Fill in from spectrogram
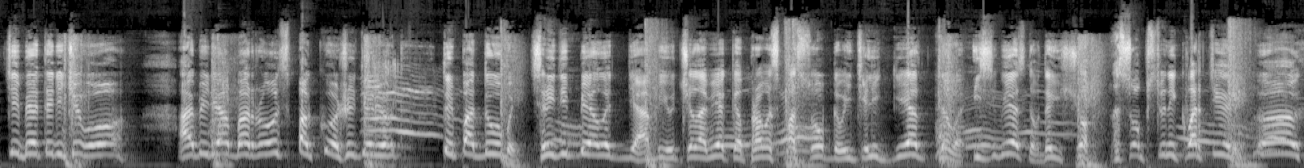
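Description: A man's voice: sits high, moderate pace, music in the background, voice pushed up, lightly acted. A man voicing a timid, fretful older male landlord in a tearful, whining voice.

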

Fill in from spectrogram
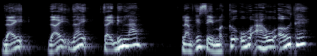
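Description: A man voicing a sharp-tongued village mother who nags her daughter in a shrill, scolding tirade. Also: very animated, brisk, breathy edge.

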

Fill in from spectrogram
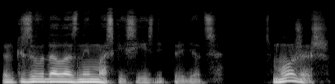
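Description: A stern officer who takes charge, as a man reads him. Slightly raised, clipped and authoritative, with a husky, darkly mellow tone. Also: fairly low pitch, animated, moderate pace, no room sound, clean studio sound, voice pushed up. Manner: stern, curt, commanding. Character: stern middle-aged police chief, calm authority.

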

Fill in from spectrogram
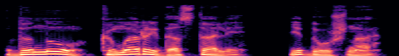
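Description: A man's voice: fairly low pitch, big pitch swings, measured pace, warm tone, breathy edge, no room sound, clean studio sound, full character voice. A man voicing a sulky, grumbling teenage boy in an audiobook.

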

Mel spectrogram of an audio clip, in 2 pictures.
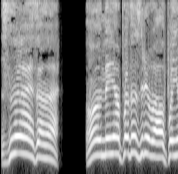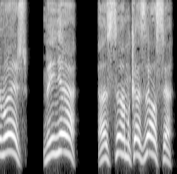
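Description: A man voicing a drunk, bitter policeman who talks slowly and with a slur. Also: high voice, mellow, no echo, clean studio sound. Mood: shouting. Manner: slurred, slow, surly. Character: drunk bitter male cop, gruff and sullen.

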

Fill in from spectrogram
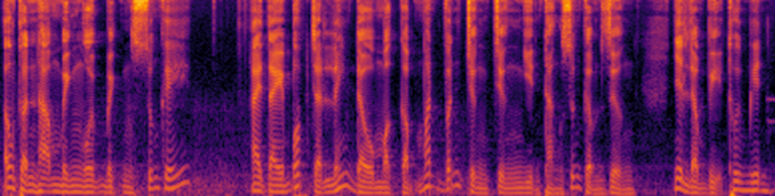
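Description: Low-voiced man narrating a horror tale. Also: sing-song, normal speed, darkish tone, a little hiss or hum.

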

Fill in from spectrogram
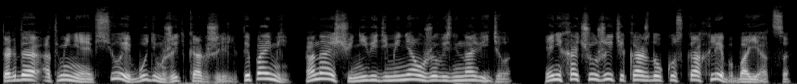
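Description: A man's voice: high-pitched, very animated, a little fast, hardly any pauses, a little mellow, no room sound, pitched above the performer's own voice. A man voicing a dry, ironic young nobleman hero in a storybook reading.

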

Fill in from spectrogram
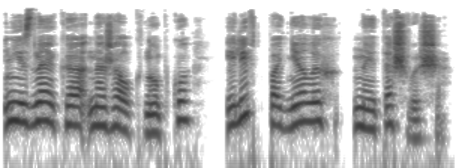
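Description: A woman narrating a children's storybook in an even storytelling manner. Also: mid-range voice, normal speed. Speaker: audiobook narrator.

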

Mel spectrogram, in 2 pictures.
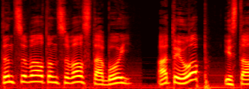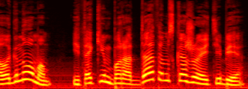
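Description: A brash male dark elf with a gruff, no-nonsense way of talking, as a male narrator puts him on. He sits a little higher than the usual male voice and sounds close and dry, with faint music underneath. An audiobook character who teases and scolds in the same breath. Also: animated, normal speed, no room sound. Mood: teasing. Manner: gruff, teasing, bluntly scolding.

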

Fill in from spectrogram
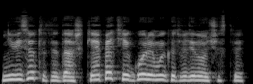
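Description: A reader voicing Lena, a sharp-tongued but caring village wife who talks briskly. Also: female voice, mid-range voice, animated, lightly acted. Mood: sorry. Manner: brisk, dismissive, sympathetic.

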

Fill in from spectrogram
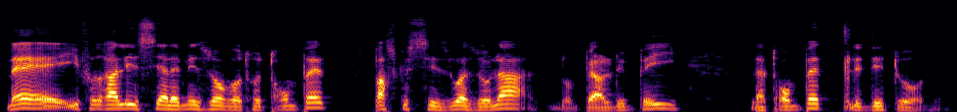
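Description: A man voicing Morin, a gravelly boastful hunter. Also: medium pitch, unhurried, no echo. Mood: mocking. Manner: commanding, showy teller of tall tales. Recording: dull lo-fi recording.

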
